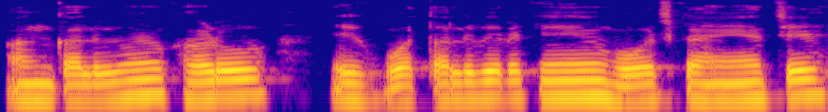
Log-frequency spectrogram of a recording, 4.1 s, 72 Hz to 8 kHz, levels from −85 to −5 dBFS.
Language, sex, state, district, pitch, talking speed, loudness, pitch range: Garhwali, male, Uttarakhand, Uttarkashi, 130 Hz, 175 wpm, -15 LUFS, 120-135 Hz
